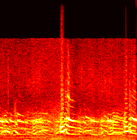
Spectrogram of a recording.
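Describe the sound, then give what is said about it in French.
Seagulls cry repeatedly in overlapping, wavering calls, flying under a grey, cloudy sky above a steady wash of waves breaking on a pebble beach on a cold day, with some wind rumble throughout. “Les mouettes volent sur le ciel nuageux et passent sur les galets et sirènes.”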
